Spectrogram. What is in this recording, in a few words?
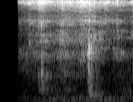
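"huo3ban4", Mandarin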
